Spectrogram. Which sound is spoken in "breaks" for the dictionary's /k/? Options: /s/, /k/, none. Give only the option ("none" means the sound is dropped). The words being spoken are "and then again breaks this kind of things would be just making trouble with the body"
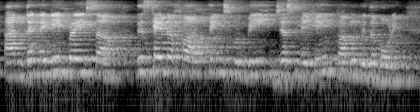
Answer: none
